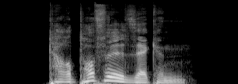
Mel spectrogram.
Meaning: dative plural of Kartoffelsack
- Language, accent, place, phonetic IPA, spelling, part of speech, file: German, Germany, Berlin, [kaʁˈtɔfl̩ˌzɛkn̩], Kartoffelsäcken, noun, De-Kartoffelsäcken.ogg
